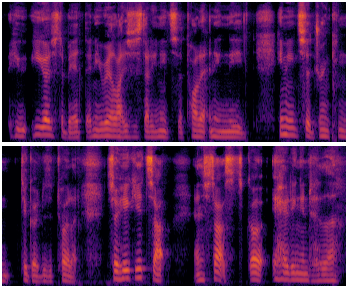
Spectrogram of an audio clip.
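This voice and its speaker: A casual narrator talking through a homemade fan story. The delivery is slow and halting, with frequent fillers and restarts. The voice has a mellow, dark tone and sits at a middling pitch. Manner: halting, many fillers and self-corrections. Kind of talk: casual spoken story retelling.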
